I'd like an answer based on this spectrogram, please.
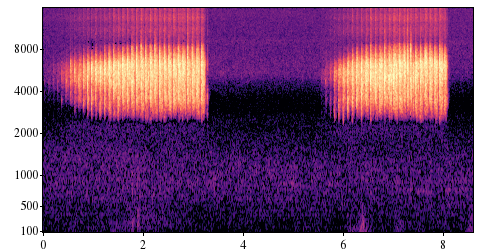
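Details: Two swelling phrases of rapid, rasping high-pitched pulses, each about two and a half seconds long and separated by a short silence, from a bow-winged grasshopper recorded at Hanfeld, Germany, in September 2021.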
